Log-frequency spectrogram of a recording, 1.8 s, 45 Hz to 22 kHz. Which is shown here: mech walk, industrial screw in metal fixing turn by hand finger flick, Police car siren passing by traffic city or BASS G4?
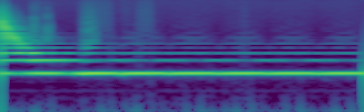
BASS G4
